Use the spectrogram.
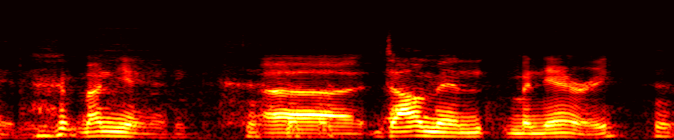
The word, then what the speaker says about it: Manieri: That's how you pronounce your last name. Maner. Maner. Sorry. I made it I made it very Italian in the way that I pronounced it. Maneri Maneri uh Dom Maneri who is the owner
